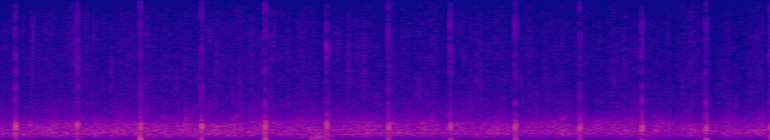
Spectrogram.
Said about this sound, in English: Last thing I want to do is our teams are probably going to be watching this video whenever it gets posted online. So do them a favor and give them a round of applause, because they've worked really hard on this stuff, okay?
